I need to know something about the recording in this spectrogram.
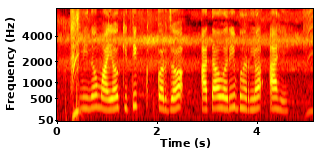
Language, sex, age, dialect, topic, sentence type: Marathi, female, 18-24, Varhadi, banking, question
